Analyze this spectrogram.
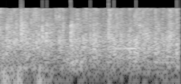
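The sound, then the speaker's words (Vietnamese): An audience applauds during a church sermon: a brief burst of dense, rushing clapping that stays fairly loud and even throughout. “Cho một tràng pháo tay thưa anh chị em.”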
